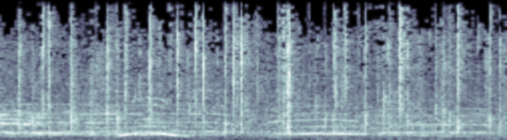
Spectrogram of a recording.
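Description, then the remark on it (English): A large crowd of Trump supporters outside the arena cheers and claps continuously as they watch him be nominated on a big TV screen, with whoops and shouts rising above a dense wash of applause and voices. “And those last sounds, Trump supporters outside the arena cheering as they watch him be nominated on a big TV screen.”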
